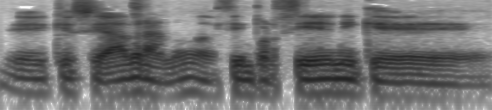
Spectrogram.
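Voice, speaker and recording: A man with a Spanish accent hosting a casual interview, talking in a relaxed, conversational way with some mild swearing. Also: extremely low pitch, moderate pace, husky, dry recording. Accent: Spanish from Spain.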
